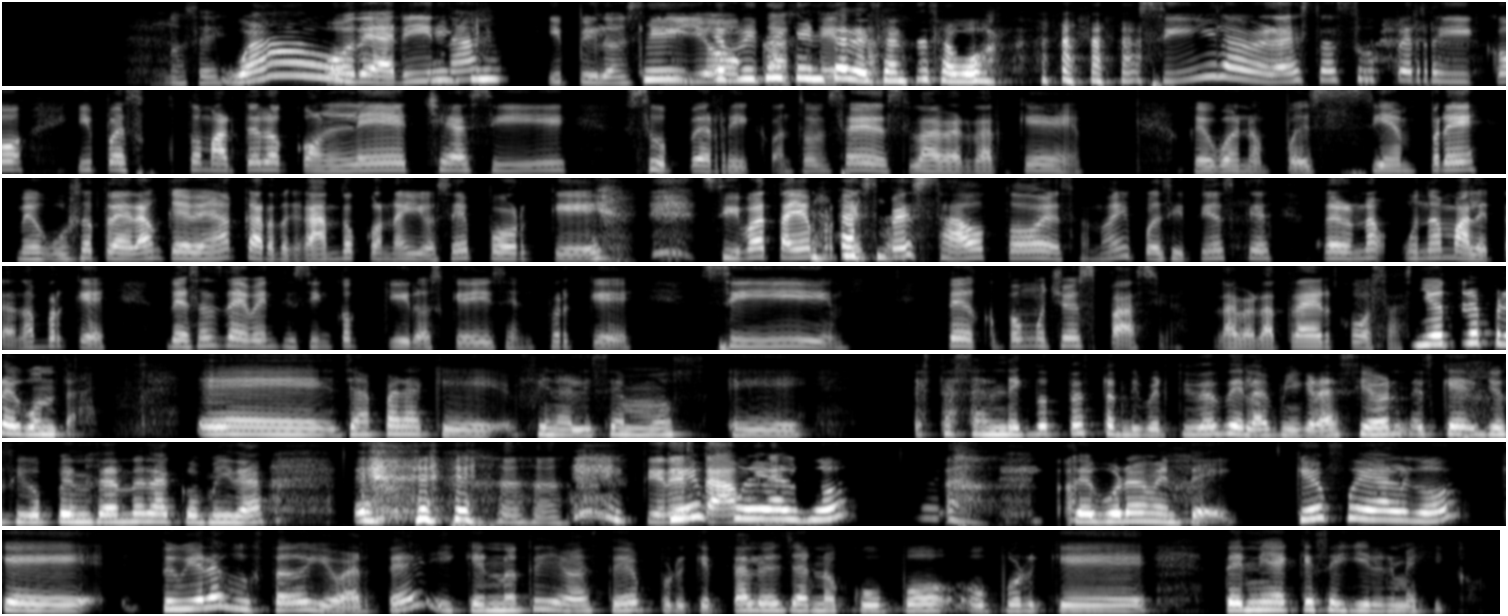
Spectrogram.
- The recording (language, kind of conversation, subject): Spanish, podcast, ¿Qué objetos trajiste contigo al emigrar y por qué?
- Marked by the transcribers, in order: laugh; "cargando" said as "cardgando"; chuckle; laugh; chuckle; chuckle; laugh; chuckle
